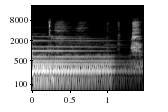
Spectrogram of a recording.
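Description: Freshly tuned guitar strings ring out together in a sustained, steady chord that slowly decays, with a brief soft strum near the end; no talking.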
